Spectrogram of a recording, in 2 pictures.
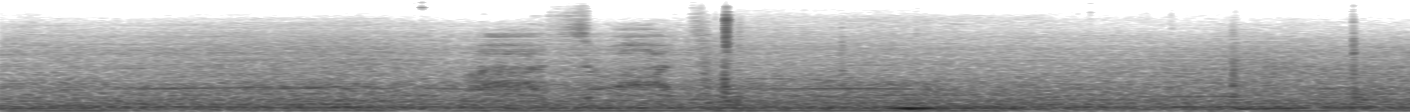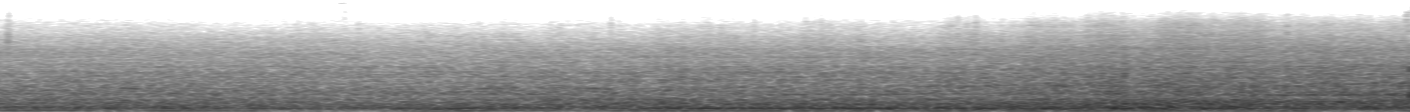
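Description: Steady engine and road hum heard inside a moving car's cabin, growing a little louder in the last few seconds, with one short low tone about four and a half seconds in.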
